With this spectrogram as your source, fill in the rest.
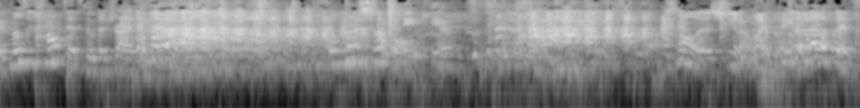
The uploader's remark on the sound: Just thought I’d share a fun little open mic recording I stumbled across on my phone.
